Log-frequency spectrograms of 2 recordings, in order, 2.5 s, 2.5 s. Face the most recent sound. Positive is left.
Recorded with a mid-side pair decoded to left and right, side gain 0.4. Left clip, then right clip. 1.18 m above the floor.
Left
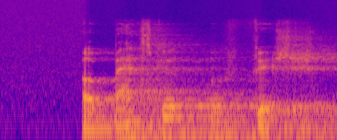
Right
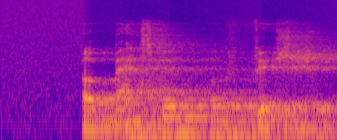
turn(degrees=45)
